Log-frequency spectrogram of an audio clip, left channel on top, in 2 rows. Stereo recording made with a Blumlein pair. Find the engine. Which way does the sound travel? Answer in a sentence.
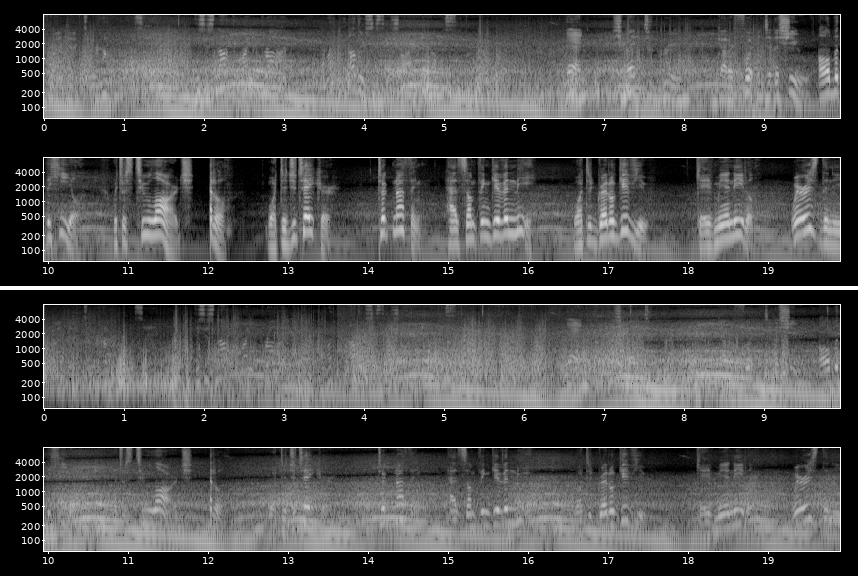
In this clip you hear the engine move to the right.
